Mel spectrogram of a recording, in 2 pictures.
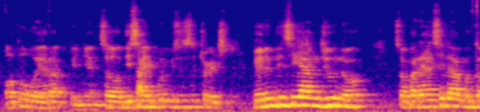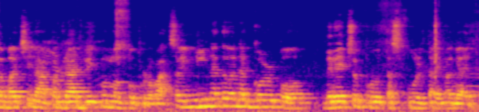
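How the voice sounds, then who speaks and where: Joking sales manager in an echoey room. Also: male voice, a little high, fairly quick, muffled recording. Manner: lively, joking, keeps asking the room questions. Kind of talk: motivational talk to a sales team. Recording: echoey room, mic at a distance, faint noise.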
